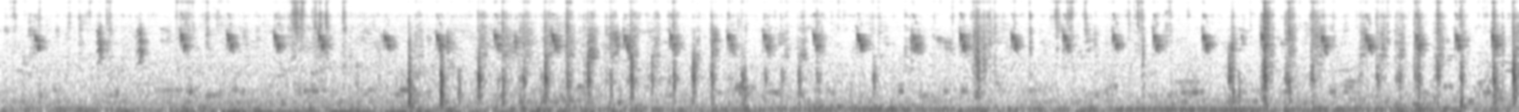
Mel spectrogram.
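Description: A small bird chirping over and over: faint short high chirps about twice a second, steady throughout, with a few scattered faint clicks in between.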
